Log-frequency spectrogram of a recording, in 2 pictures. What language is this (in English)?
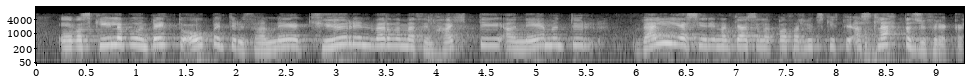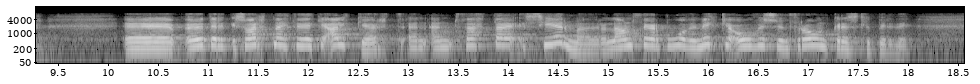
Icelandic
